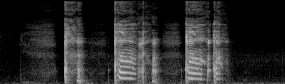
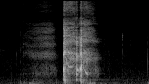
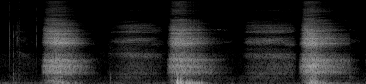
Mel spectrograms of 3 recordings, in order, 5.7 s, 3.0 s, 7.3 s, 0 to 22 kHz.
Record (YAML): three_cough_length: 5.7 s
three_cough_amplitude: 11866
three_cough_signal_mean_std_ratio: 0.41
cough_length: 3.0 s
cough_amplitude: 9348
cough_signal_mean_std_ratio: 0.3
exhalation_length: 7.3 s
exhalation_amplitude: 4390
exhalation_signal_mean_std_ratio: 0.45
survey_phase: alpha (2021-03-01 to 2021-08-12)
age: 45-64
gender: Male
wearing_mask: 'No'
symptom_none: true
symptom_onset: 3 days
smoker_status: Never smoked
respiratory_condition_asthma: false
respiratory_condition_other: false
recruitment_source: REACT
submission_delay: 1 day
covid_test_result: Negative
covid_test_method: RT-qPCR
